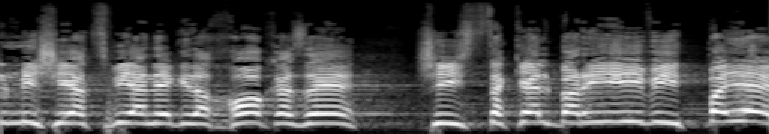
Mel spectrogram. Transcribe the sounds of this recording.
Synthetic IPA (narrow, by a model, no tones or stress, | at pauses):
lmiʃejat͡sbianeɡed̪aχo̞kaze | ʃejist̪ake̞lbaɾiivejit̪̚baje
